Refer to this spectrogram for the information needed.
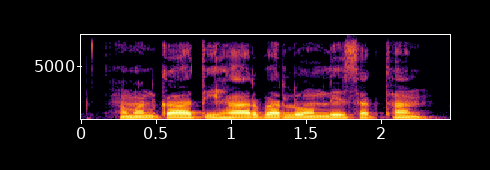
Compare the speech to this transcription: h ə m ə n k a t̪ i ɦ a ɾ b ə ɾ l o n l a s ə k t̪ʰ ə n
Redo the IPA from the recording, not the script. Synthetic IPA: h ə m ə n k a t̪ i ɦ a ɾ b ə ɾ l o n l e s ə k t̪ʰ ə n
